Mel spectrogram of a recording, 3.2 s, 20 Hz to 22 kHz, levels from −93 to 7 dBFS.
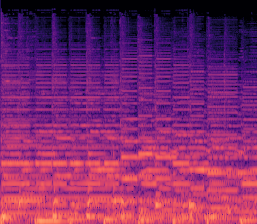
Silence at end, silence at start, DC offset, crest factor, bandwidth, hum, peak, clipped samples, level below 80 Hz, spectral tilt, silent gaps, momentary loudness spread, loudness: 0 s; 0 s; 0.2%; 14 dB; 16.5 kHz; none; -6 dBFS; under 0.1%; -30 dBFS; -6.5 dB/octave; none; 3 LU; -20 LUFS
